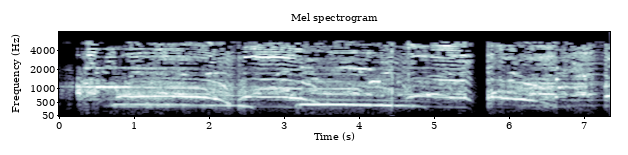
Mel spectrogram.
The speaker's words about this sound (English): So as you can hear over here, there's people booing.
